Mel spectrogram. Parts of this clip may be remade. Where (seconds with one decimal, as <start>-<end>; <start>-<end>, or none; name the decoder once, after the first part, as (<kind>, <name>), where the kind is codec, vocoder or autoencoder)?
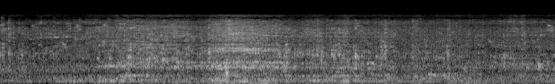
0.7-2.5 (vocoder, Vocos)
